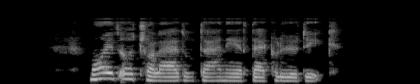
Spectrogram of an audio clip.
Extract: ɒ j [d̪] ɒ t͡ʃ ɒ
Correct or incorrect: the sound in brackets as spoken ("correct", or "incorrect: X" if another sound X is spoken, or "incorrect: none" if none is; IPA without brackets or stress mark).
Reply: correct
